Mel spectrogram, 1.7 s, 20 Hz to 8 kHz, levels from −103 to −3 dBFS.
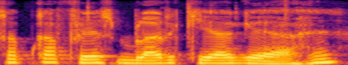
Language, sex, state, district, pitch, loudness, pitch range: Hindi, male, Arunachal Pradesh, Papum Pare, 135 Hz, -14 LUFS, 125-160 Hz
